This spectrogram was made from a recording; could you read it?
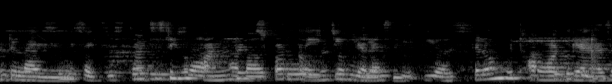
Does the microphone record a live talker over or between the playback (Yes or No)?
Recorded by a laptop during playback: No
